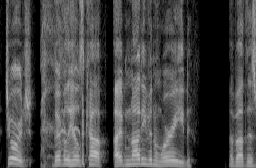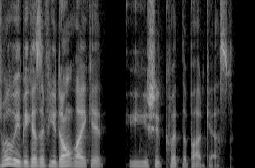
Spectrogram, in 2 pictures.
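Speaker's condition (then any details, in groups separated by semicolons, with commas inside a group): No condition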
